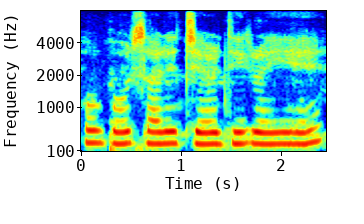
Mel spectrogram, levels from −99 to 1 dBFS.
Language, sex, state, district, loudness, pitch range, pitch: Hindi, female, Arunachal Pradesh, Papum Pare, -12 LUFS, 235-250 Hz, 245 Hz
